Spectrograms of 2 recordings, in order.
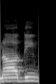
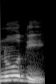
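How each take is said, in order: First: নদী with open "aw", nawdi; rejected spelling pronunciation. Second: নদী with closed rounded o, nodi. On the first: Teacher shows what we don't say, নদী with open অ. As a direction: open the first vowel of নদী as written. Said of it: "নদী বলি না". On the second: Teacher corrects to what we say, নদী with o. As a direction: round the first vowel of নদী to o. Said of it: "বলি নদী". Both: Shown as a demonstration.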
